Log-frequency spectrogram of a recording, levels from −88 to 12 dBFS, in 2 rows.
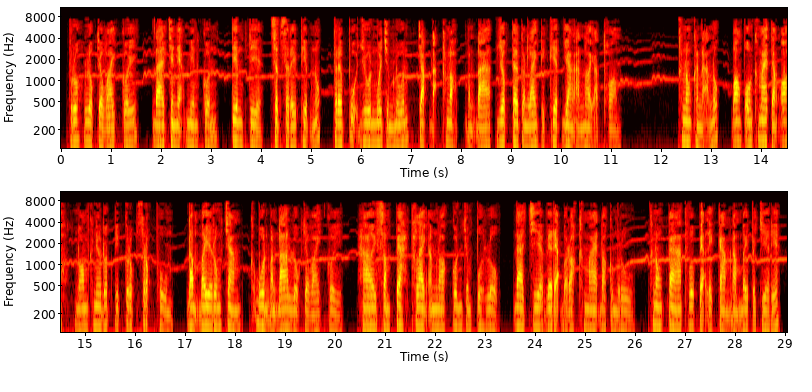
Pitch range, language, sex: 115-135 Hz, English, male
